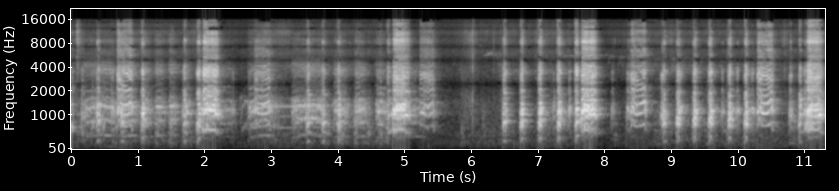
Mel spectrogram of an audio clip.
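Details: Singing hen delivering steady runs of clucks with piercing raspy squawks recurring every few seconds, one short quiet gap partway through.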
